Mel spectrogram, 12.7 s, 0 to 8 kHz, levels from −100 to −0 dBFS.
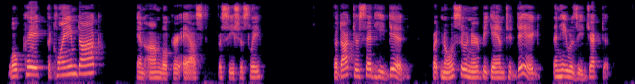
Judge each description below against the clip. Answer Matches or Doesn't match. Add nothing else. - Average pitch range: Doesn't match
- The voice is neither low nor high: Matches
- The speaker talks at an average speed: Doesn't match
